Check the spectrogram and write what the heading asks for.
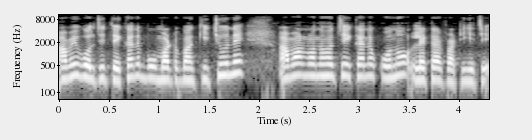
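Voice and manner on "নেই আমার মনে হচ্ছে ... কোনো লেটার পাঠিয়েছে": ordinary delivery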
